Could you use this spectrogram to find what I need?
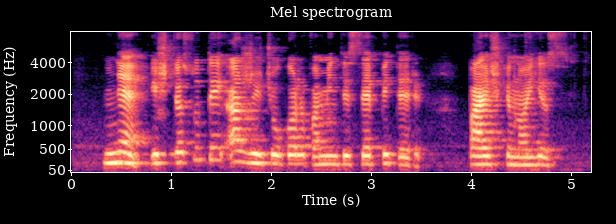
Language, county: Lithuanian, Šiauliai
